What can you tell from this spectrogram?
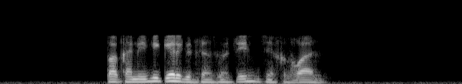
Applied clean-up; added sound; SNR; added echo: neural diffusion model UNIVERSE++.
